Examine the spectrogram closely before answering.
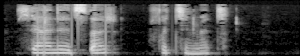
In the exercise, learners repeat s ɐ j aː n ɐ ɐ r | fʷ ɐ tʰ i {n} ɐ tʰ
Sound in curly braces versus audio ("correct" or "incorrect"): incorrect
